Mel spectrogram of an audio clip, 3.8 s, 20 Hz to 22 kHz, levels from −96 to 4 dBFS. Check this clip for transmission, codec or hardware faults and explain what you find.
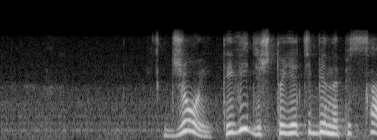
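No transmission, codec or hardware faults turn up anywhere in the clip. The speech has come through a call path, and its top end stops at about 8 kHz, which fits Opus running in wideband mode.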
